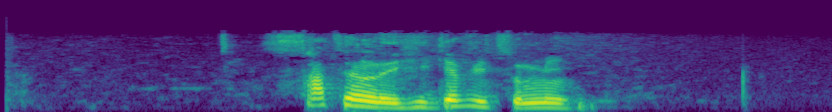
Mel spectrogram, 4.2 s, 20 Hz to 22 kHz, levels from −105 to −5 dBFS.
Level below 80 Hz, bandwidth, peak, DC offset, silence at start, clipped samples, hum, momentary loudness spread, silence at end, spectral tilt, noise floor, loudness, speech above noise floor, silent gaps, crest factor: -64 dBFS; 7.6 kHz; -2 dBFS; under 0.1%; 1.4 s; under 0.1%; none; 13 LU; 1.25 s; -7 dB/octave; -71 dBFS; -17 LUFS; 55 dB; none; 18 dB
